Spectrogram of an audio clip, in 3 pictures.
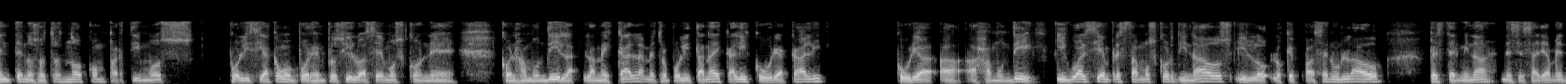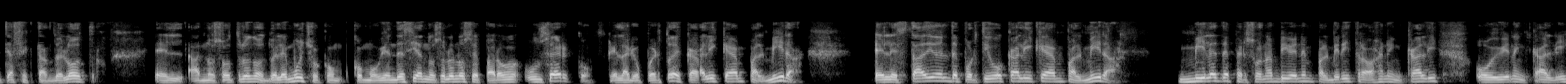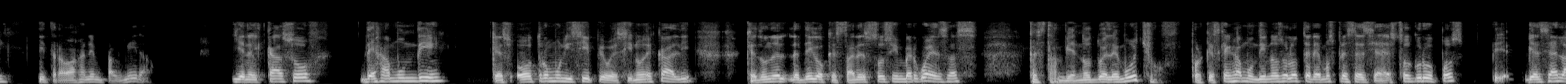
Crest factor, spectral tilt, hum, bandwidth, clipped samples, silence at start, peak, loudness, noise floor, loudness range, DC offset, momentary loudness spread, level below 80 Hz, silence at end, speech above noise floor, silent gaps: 16 dB; -6 dB/octave; none; 8 kHz; under 0.1%; 0 s; -2 dBFS; -19 LUFS; -82 dBFS; 3 LU; under 0.1%; 9 LU; -46 dBFS; 0 s; 64 dB; none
